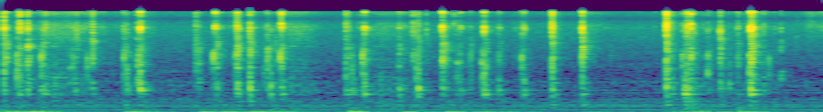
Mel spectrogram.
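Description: Rapid, steady typing on a computer keyboard while writing HTML and CSS code, a close, continuous run of crisp key clicks with a few louder strokes and no talking.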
